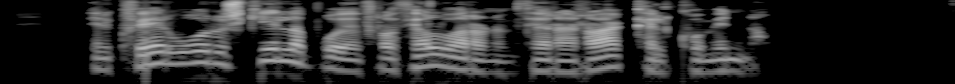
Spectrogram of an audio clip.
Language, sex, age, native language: Icelandic, male, 40-49, Icelandic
